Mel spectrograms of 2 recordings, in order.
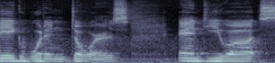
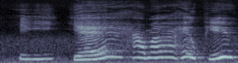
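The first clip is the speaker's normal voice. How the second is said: put-on shy girl voice, very high and slow. Voicing a timid girl who opens the door to the players: timid young woman's voice. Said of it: "you see this timid, about twenty-year-old girl".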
